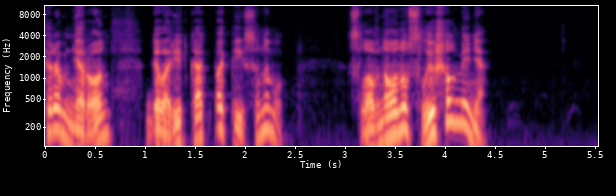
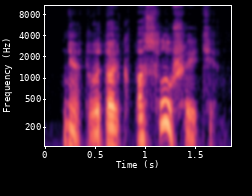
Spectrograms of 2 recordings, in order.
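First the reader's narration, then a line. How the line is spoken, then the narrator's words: Very quiet chuckling. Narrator (Russian): совсем тихо посмеивался русский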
